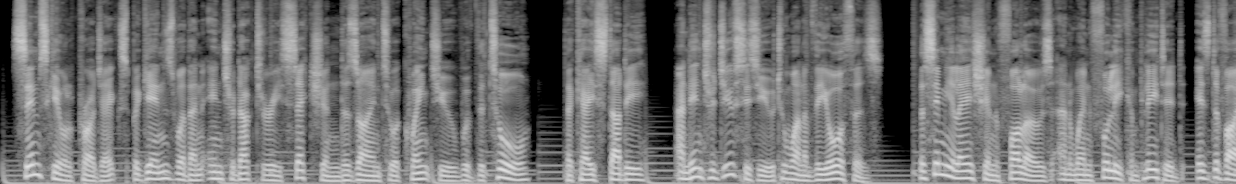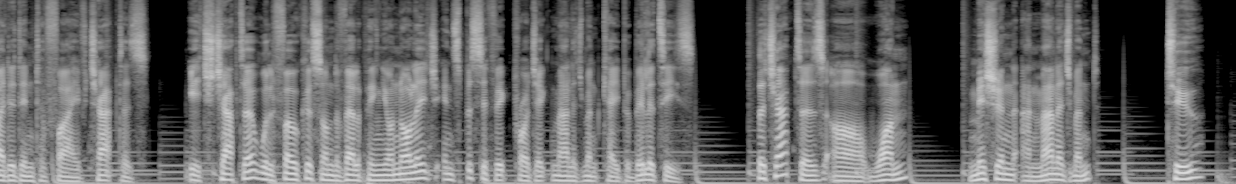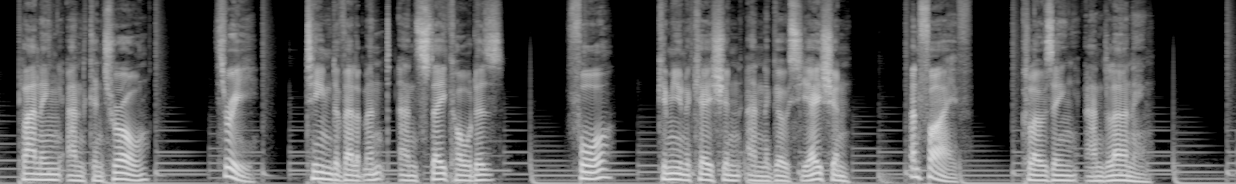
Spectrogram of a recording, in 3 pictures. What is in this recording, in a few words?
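British elearning; sprecher; englisch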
